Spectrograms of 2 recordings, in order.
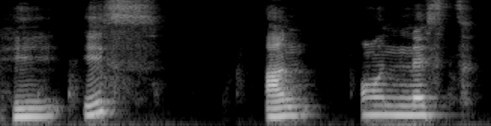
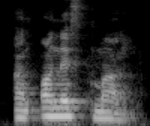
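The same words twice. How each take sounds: First: Drawn-out, higher "an honest"; slow example. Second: Said in the usual way. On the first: Shown as a demonstration. Teacher giving learners an example, slow and word by word. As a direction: stretch each word of the example apart.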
